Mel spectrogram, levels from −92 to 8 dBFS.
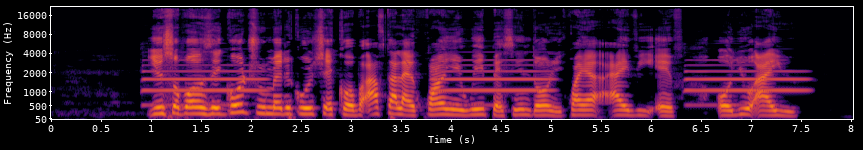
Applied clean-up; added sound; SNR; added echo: classical method Wiener filter.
